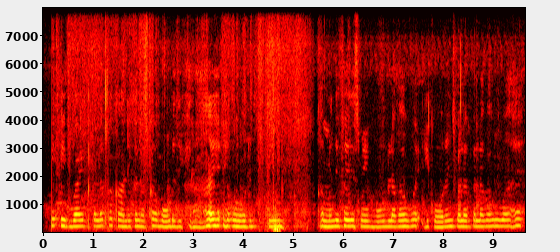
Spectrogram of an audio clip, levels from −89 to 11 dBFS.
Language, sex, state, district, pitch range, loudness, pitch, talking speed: Hindi, female, Jharkhand, Jamtara, 205-220 Hz, -20 LUFS, 215 Hz, 160 wpm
